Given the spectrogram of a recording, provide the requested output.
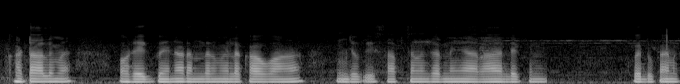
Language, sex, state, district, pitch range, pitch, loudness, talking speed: Hindi, male, Bihar, Araria, 120-125 Hz, 125 Hz, -24 LUFS, 185 wpm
